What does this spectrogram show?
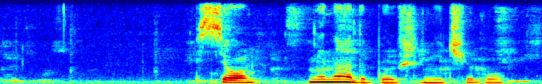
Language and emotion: Russian, sad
